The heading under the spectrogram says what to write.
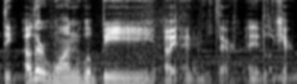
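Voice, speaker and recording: Over music, a man hosting a let's play mutters through his game decisions in short, hesitant phrases, thinking aloud as he plays. His medium-pitched, gravelly voice is brisk, with big pitch swings.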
